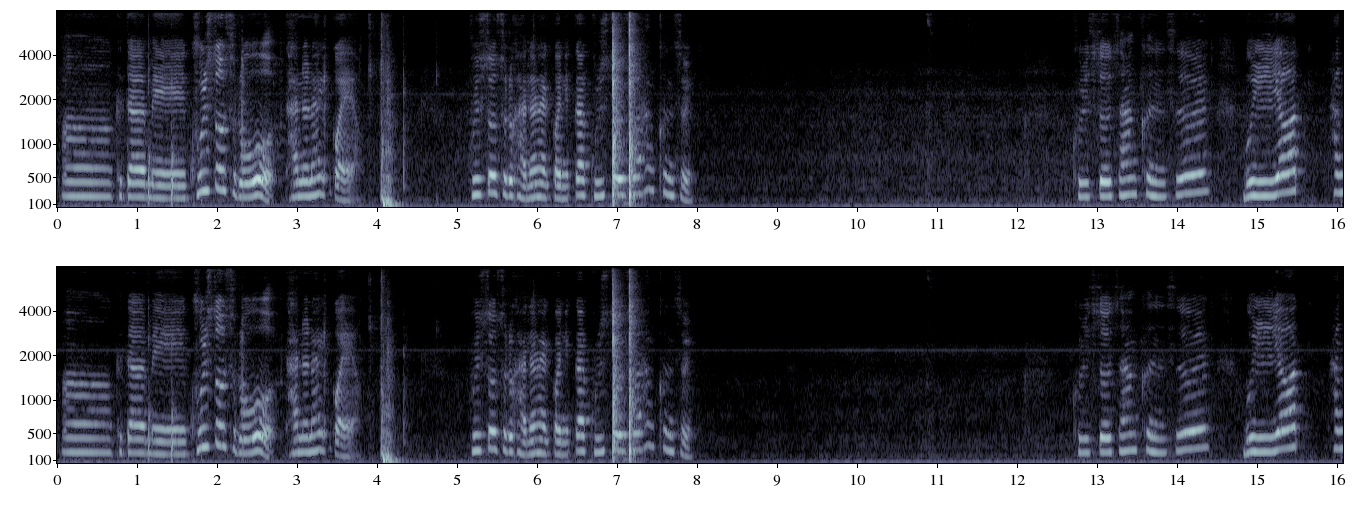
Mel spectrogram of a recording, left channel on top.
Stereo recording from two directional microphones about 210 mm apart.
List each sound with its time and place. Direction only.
0.0 s speech: 10° left (ahead or behind)
5.1 s speech: 10° left (ahead or behind)
12.7 s speech: 10° left (ahead or behind)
